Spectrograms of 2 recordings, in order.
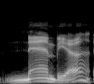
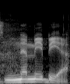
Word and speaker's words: Namibia: Jeff is definitely closest, but this is a country that Donald Trump called Nambia. It's Namibia. – That's right.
